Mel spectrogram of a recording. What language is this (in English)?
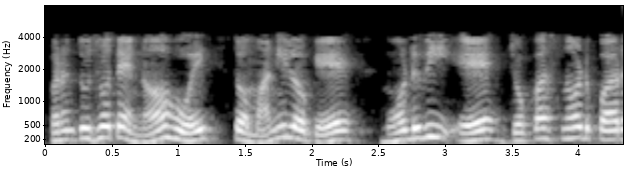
Gujarati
